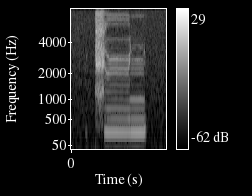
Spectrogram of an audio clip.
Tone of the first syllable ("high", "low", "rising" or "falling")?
high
